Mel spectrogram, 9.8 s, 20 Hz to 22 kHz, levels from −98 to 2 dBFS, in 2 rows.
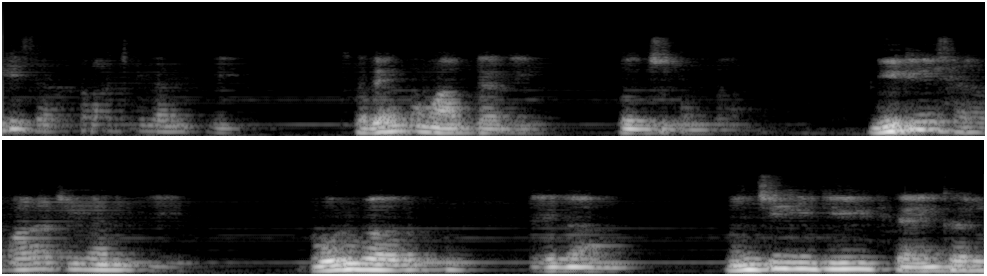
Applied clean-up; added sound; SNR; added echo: neural mask model DeepFilterNet 3.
